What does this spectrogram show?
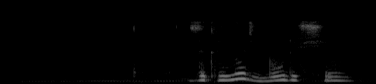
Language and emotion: Russian, sad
